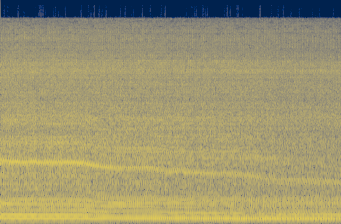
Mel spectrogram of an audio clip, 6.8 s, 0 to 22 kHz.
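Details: 1965 Honda E300 generator after spark repair, using choke, with the throttle slowed down: the small single settles into a slow, even putter with no knocks or misses, making little power that low. Normal low-speed idle.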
